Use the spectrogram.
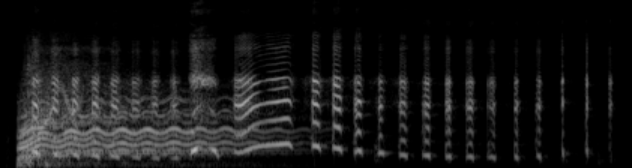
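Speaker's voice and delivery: long hearty laugh at his wife's expense; loud mocking laugh. Husband laughs at his wife's bicycle shame, loud mocking laugh. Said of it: "शर्म नहीं आती इतनी जोर जोर से हंसते हुए".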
